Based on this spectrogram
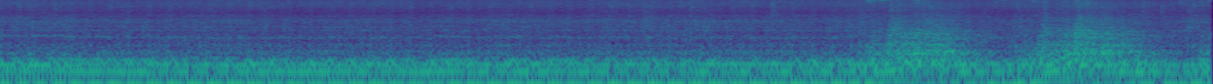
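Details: Honda Hornet motorcycle project bike at first start-up in neutral: uneven, lumpy idle, stumbling and missing every so often, smoke clearing from the exhaust; misfire and rough idle, owner suspects the idle adjustment needs tweaking.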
